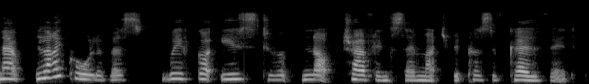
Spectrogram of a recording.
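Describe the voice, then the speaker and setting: Speaking at a fairly slow pace with hardly any pauses, a woman uses a fairly high, somewhat breathy voice with ordinary pitch variation. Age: 80s+. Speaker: community volunteer. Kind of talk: talk to camera. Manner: halting.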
